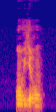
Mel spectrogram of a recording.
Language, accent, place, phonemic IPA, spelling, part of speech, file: French, France, Lyon, /ɑ̃.vi.ʁɔ̃/, environs, noun, LL-Q150 (fra)-environs.wav
- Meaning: neighborhood (close proximity, particularly in reference to home)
